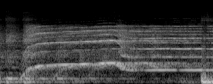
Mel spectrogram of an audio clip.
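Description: A beatboxer's voice holding a long, pitched, siren-like note: it swoops up quickly, holds high, then drops a step about a second in and holds the lower note.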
